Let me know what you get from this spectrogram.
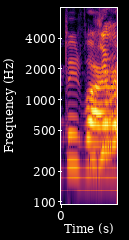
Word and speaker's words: boudoir: I said the word boudoir right. – Yeah, you actually pronounced it right.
